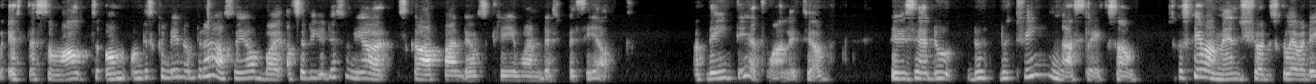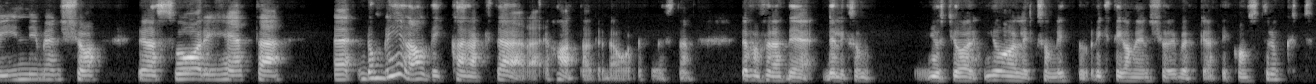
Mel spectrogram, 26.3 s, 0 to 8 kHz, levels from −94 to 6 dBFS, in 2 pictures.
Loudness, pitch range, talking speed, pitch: -20 LUFS, 160-235 Hz, 180 wpm, 190 Hz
